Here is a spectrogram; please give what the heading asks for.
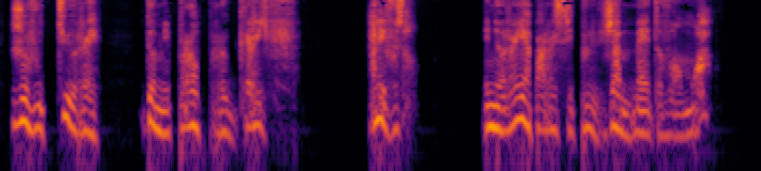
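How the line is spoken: Hissed. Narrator (French): avait sifflé Bérénilde

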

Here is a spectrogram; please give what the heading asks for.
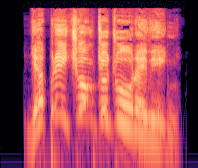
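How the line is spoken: Indignant snort. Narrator (Russian): он возмущенно фыркнул

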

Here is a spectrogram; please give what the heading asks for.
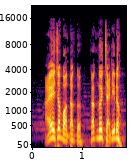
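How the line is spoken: Shouting. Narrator (Vietnamese): hét

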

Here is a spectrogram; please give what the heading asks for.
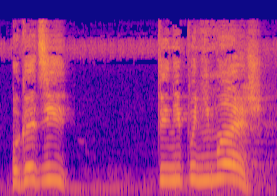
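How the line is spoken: Shouting while running. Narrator (Russian): На бегу кричала Ксюша

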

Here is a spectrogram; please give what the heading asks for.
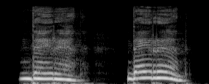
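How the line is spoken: Breathless overwhelmed exhale. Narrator (Russian): выдохнула, ощущая, как подбираюсь к границе чего-то глубокого и всепоглощающего

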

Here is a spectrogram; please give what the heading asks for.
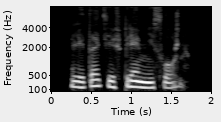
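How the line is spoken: Smiling. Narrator (Russian): улыбнулся Вальгард

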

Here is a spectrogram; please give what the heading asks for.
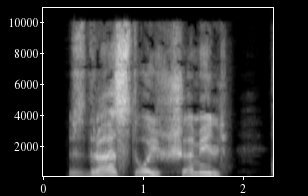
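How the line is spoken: Loud shout covering mockery. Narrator (Russian): крикнул, как бы заглушая насмешку, прозвучавшую в приветствии

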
